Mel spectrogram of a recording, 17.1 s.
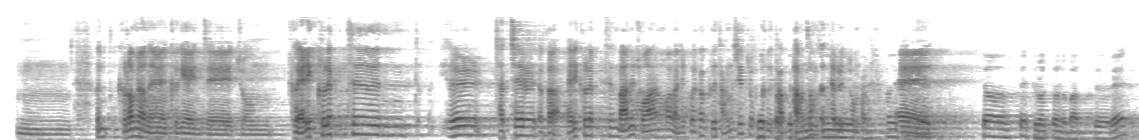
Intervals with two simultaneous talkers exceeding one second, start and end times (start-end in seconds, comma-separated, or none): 11.4-12.9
